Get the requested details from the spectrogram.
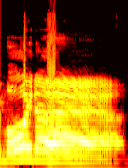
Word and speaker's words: Moynihan: Bobby Moynihan!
